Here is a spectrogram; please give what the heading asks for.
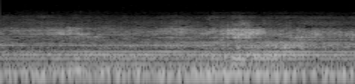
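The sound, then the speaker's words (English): Police helicopter flying overhead: a steady, droning engine and rotor hum with layered tonal harmonics, swelling slightly louder toward the end. “here comes a helicopter. I don't know how much we're going to just wait on that.”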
